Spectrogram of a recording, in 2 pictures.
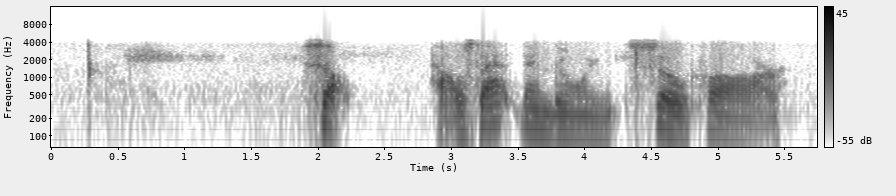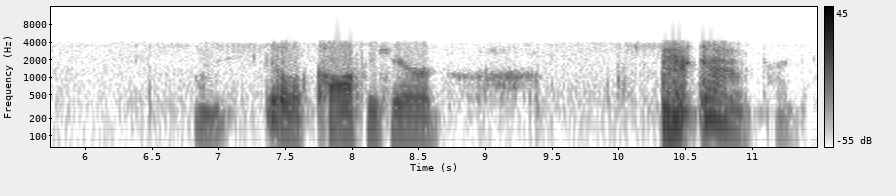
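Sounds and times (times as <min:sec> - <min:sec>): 
faint noise: 0:00.0 - 0:11.4
speech: 0:02.0 - 0:02.3, 0:02.9 - 0:05.6, 0:06.8 - 0:08.7
man clearing throat: 0:10.3 - 0:11.1.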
